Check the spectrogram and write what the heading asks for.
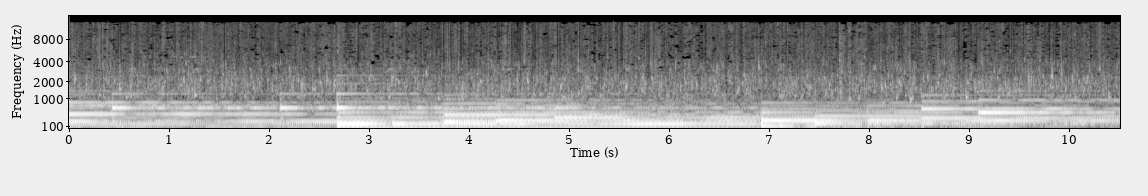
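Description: Soft, slow piano music of sustained chords, changing about three seconds in and again about seven seconds in, over a bed of dripping water.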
